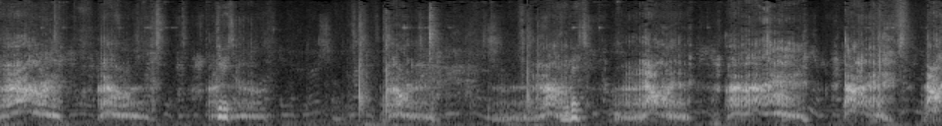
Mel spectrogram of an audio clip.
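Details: A male Staffordshire Bull Terrier play-growls in low, rumbling, uneven bursts while refusing to give up his ball, arguing with the owner's finger, as a person talks.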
